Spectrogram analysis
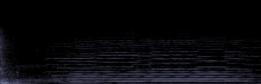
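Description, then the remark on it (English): A chart room door on a ship thuds shut with a single dull knock at the start, then a steady, sustained tonal drone carries on, fairly loud, with no voices. “If you're going into the chart room, please close that blinking door. I can't stand to hear a door banging.”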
